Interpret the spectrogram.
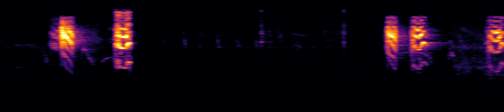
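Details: Female double-collared seedeater giving calls meant to rouse a male to sing: two loud, high, clipped chips, a pause of over two seconds, then three more harsh, high notes in quick succession.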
